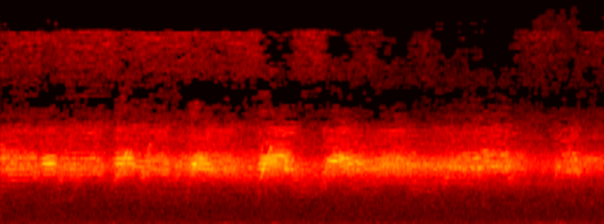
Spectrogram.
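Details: High shrilling drone of cicadas in a Japanese summer. Louder buzzy pulses swell out of the steady hiss about once every second. No other clear sounds.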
